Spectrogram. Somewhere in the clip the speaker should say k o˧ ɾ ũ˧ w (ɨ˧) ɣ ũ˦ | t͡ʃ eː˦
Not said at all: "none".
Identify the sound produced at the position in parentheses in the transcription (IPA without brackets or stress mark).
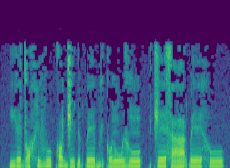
ɨ˧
